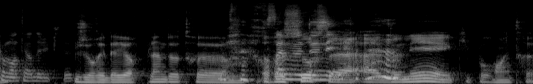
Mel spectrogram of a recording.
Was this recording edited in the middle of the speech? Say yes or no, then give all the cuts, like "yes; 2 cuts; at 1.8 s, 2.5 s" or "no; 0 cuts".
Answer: yes; 1 cut; at 2.6 s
